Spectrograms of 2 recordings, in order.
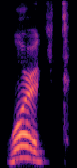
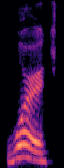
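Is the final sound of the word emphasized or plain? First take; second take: emphasized; plain. First: The ending sound is said with strong extra force. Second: The ending sound is said plainly, without extra force.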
